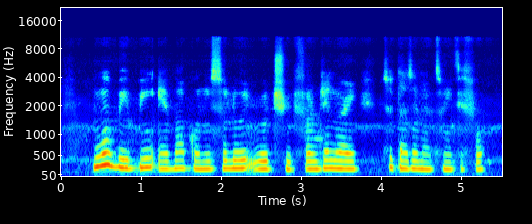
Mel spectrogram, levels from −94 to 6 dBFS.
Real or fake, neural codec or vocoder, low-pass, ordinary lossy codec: fake; codec, 24 kHz, 1.2 kbps, DualCodec; 10.8 kHz; none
